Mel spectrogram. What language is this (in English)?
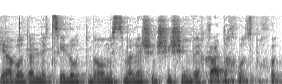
Hebrew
